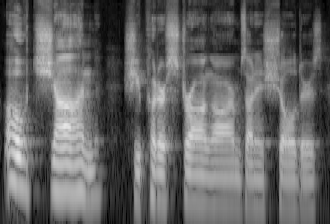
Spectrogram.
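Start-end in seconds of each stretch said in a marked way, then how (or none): 0.0-1.0 elated. A narrator's reading. Rejuvenated woman rejoicing to doctor.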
